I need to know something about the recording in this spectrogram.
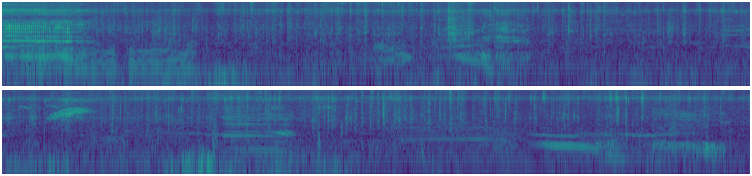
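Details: Tame cattle give low, drawn-out moos at sunset as a herder calls and leads the herd back to the farm pen, with people talking and calling nearby.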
